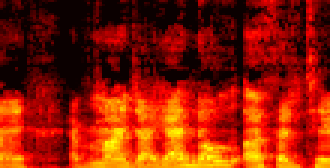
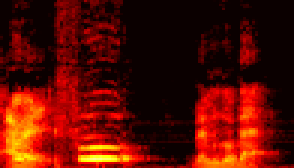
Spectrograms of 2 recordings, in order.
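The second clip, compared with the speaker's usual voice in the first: normal talking voice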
